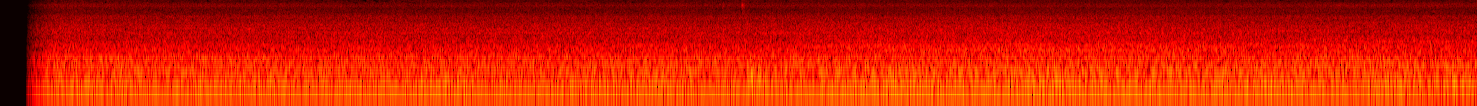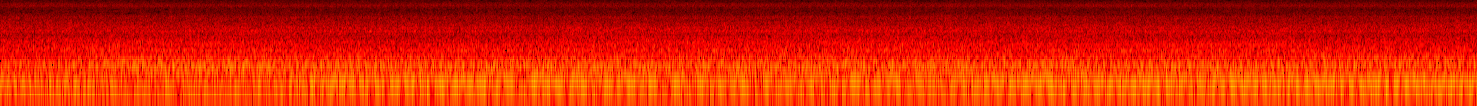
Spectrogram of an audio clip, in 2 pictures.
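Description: Engine of a hydraulic boom lift running steadily with a deep hum. A higher hum comes and goes in the first half, then holds steady from a little past halfway.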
